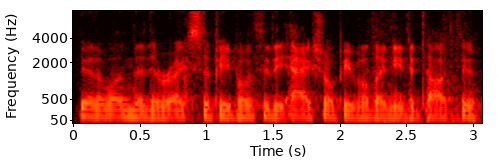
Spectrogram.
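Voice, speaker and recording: A man's voice: on the low side, little pitch movement, fast. Man chatting casually, rambling. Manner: rambling, laughs often, swears casually. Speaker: streamer. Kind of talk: casual chat. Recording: faint background noise.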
